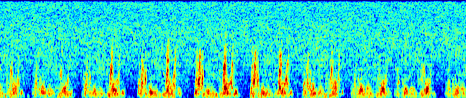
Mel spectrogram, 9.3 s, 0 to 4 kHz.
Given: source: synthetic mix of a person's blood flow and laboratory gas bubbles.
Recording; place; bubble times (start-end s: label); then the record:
Doppler ultrasound of blood flow; precordium
no bubbles
From the record:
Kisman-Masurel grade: 000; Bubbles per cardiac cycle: 0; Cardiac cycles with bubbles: 0%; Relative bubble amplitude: no bubbles discernible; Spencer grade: 0 (complete lack of bubble signals)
